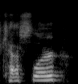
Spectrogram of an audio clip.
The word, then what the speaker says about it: Tessler: You can follow me at Josh Tessler.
